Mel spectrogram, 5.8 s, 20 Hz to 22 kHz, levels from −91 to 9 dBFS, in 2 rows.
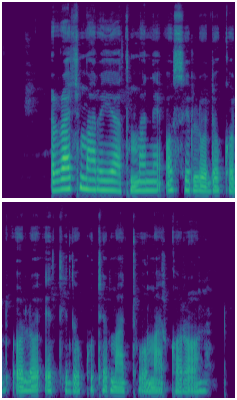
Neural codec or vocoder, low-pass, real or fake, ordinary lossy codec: none; none; real; none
